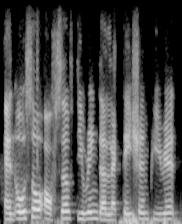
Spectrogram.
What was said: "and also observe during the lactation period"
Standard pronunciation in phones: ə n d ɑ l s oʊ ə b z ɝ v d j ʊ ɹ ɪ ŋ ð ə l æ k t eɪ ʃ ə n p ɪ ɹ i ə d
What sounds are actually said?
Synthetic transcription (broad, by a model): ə n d ɑ l s oʊ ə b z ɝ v d j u ɹ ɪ ŋ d ə l æ k t eɪ ʃ ə n p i ɹ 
